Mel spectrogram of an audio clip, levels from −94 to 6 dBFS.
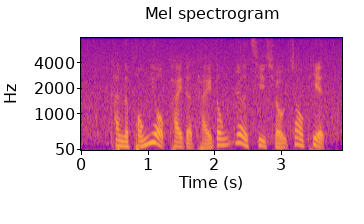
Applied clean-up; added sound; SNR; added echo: none; Water; 16 dB; none.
